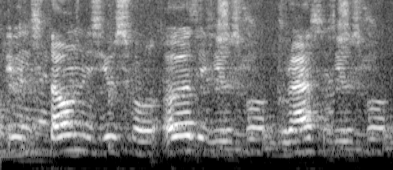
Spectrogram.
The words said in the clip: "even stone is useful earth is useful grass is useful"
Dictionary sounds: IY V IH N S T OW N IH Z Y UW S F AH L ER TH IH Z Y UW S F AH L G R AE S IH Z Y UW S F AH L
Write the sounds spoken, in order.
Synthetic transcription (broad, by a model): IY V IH N S T OW N IH Z Y UW S F AH L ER TH IH Z Y UW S F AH L G R AE S IH Z Y UW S F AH L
